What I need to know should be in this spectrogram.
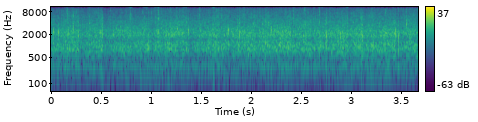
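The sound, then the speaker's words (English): A crowd applauds steadily for a couple celebrating 50 years of marriage, dense clapping filling the whole stretch at a loud, even level with no voices on top. “And we wanted to applaud you and salute you.”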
